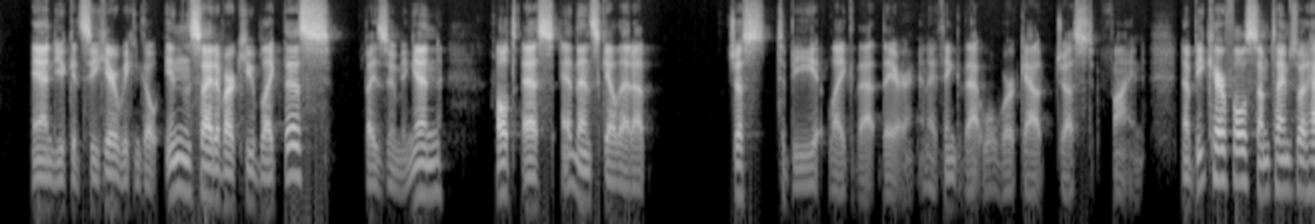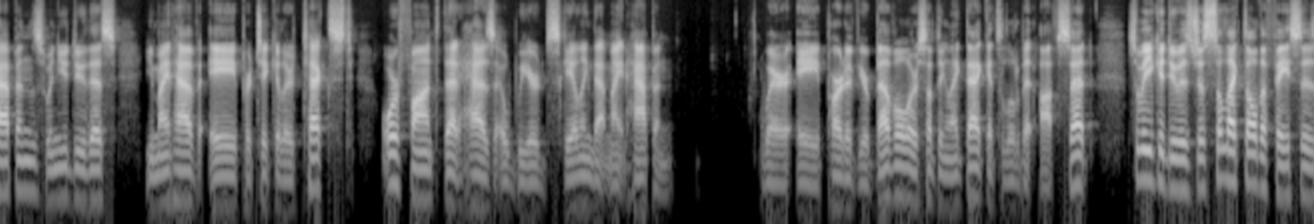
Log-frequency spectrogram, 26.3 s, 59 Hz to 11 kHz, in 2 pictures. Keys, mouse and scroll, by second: 0.1-0.9 scroll up 2, 0.5 middle click, 1.0-1.6 scroll up 2, 1.7 shift+middle click, 2.3 middle click, 3.3 shift+middle click, 3.7 middle click, 4.8 alt+s, 7.7 middle click, 8.6-10.0 middle drag, 10.7-11.6 scroll down 4, 11.4 middle click, 12.1-12.9 scroll up 5, 13.0 shift+middle click, 14.2 middle click, 15.1 middle click, 15.5 shift+middle click, 17.0 shift+middle click, 19.4 shift+middle click, 20.3 shift+middle click, 22.2 shift+middle click, 22.8 middle click, 23.5 click, 24.5 shift+click, 24.8 shift+click, 25.6 shift+click, 26.0 shift+click.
